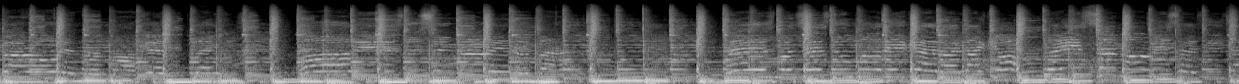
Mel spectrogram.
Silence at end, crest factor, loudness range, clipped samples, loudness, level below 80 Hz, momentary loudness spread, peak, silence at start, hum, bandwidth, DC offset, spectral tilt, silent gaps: 0 s; 14 dB; 1 LU; under 0.1%; -16 LUFS; -28 dBFS; 4 LU; -2 dBFS; 0 s; none; 18 kHz; under 0.1%; -4.5 dB/octave; none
